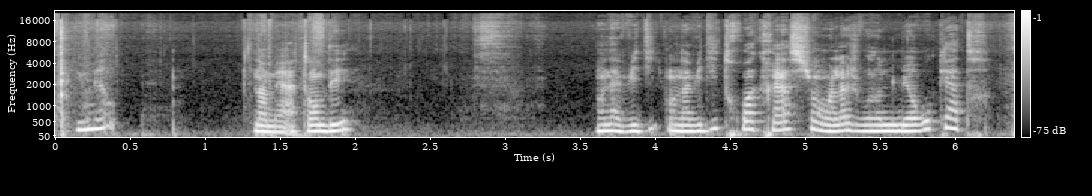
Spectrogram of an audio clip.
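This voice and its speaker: A somewhat breathy voice with a dark, mellow tone speaks at a moderate pace. Its pitch varies in an ordinary way, with long, frequent pauses. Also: woman, medium pitch for a woman. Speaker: polymer clay sculptor. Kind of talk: casual talk to camera, unboxing. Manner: frequent squeals of delight.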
